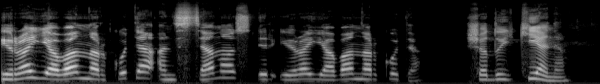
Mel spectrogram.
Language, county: Lithuanian, Vilnius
